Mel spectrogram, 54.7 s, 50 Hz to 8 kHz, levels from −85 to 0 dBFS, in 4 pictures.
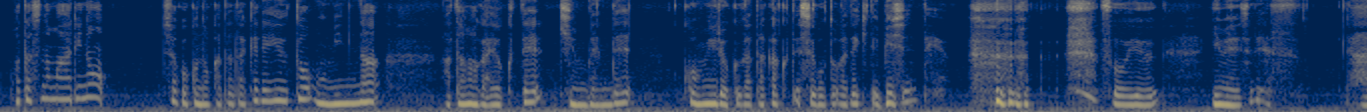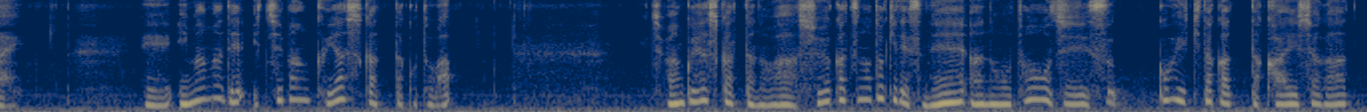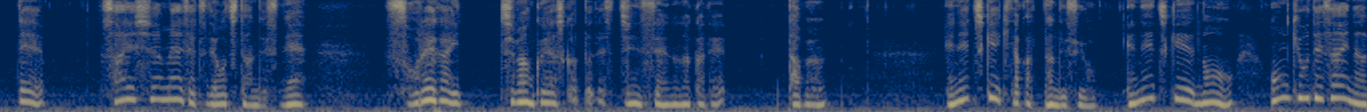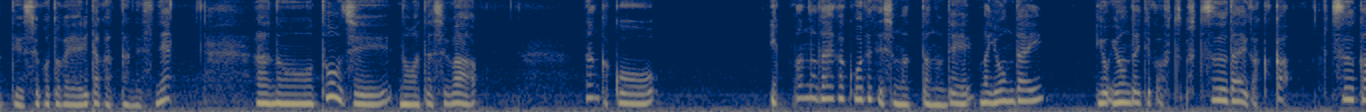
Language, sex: Japanese, female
